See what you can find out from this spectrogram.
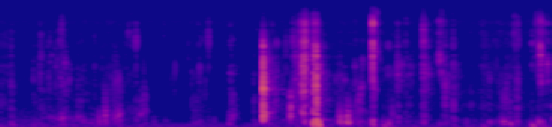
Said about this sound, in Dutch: Even een slok water, hè.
